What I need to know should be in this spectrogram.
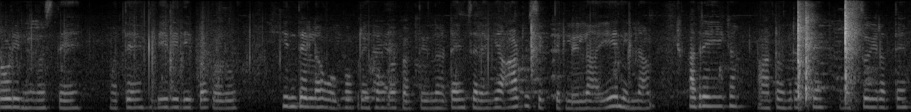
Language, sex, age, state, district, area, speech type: Kannada, female, 30-45, Karnataka, Vijayanagara, rural, spontaneous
